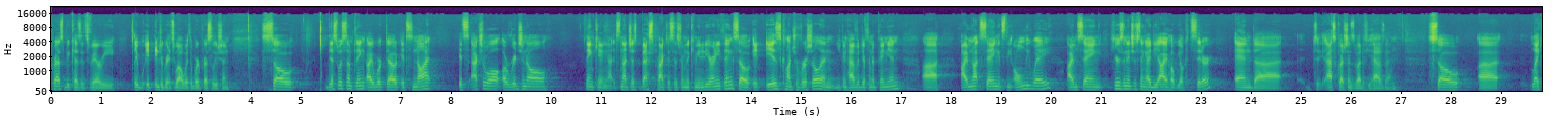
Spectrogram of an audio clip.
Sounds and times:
Speech: 0:00.0 - 0:03.6, 0:04.2 - 0:27.0, 0:27.6 - 0:29.8.

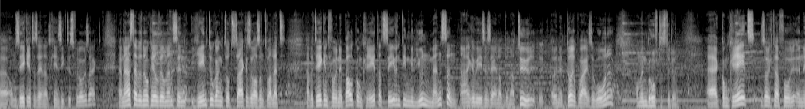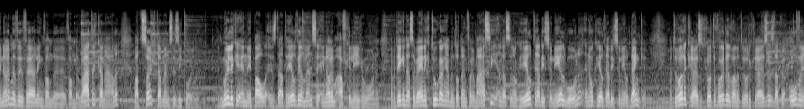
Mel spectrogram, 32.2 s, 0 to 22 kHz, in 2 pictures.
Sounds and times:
Speech: 0:00.0 - 0:13.6, 0:14.2 - 0:32.1
Tender music: 0:00.0 - 0:32.1.

